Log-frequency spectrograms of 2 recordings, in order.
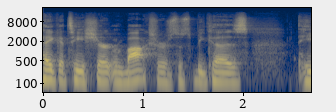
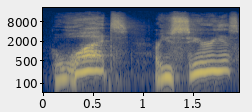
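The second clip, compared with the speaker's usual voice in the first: retold shock; 11 semitones higher, slower than usual. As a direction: react like a stunned friend hearing the news. Retold friend's shocked reaction.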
